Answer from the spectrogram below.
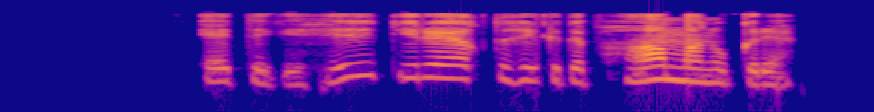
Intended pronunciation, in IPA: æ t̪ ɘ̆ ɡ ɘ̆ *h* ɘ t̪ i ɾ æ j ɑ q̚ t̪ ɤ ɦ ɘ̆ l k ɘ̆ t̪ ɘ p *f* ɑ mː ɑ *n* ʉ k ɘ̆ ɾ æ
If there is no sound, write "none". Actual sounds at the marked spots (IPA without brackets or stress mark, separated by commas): h, h, n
